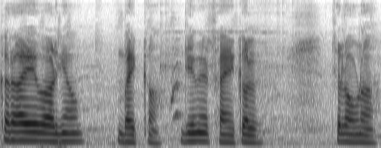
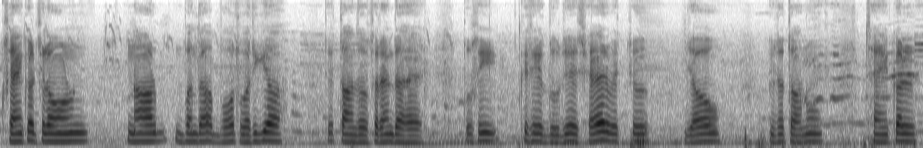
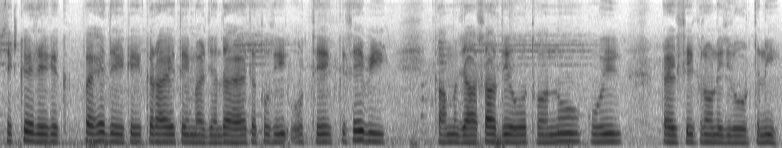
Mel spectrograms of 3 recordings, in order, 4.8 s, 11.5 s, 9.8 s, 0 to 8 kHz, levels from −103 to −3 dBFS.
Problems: constant background noise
